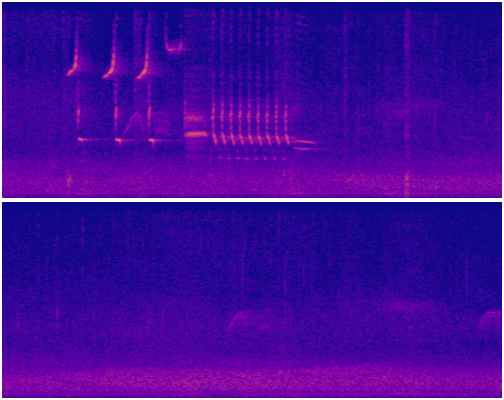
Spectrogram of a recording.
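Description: A songbird sings one phrase: three short sweeping high notes followed by a rapid, even trill, over in about three seconds. A steady rushing of running water continues underneath, with a few faint bird whistles later on.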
